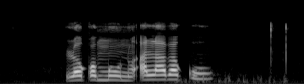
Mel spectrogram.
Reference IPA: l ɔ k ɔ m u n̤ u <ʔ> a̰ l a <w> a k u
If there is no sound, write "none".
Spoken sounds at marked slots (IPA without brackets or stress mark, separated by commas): ʔ, β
